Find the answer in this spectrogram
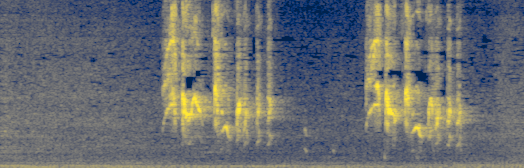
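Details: White-rumped shama in a recording used to train long song: two brief high, rasping twittery bursts about a second and a half apart, with faint low notes between and a soft background hum.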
